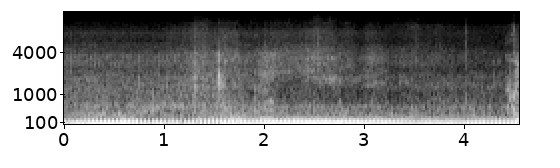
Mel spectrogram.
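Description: Alfa Romeo 159 TBi's turbocharged 1.75-litre four-cylinder petrol engine idling steadily through a full custom exhaust, with a low, evenly pulsing exhaust note.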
